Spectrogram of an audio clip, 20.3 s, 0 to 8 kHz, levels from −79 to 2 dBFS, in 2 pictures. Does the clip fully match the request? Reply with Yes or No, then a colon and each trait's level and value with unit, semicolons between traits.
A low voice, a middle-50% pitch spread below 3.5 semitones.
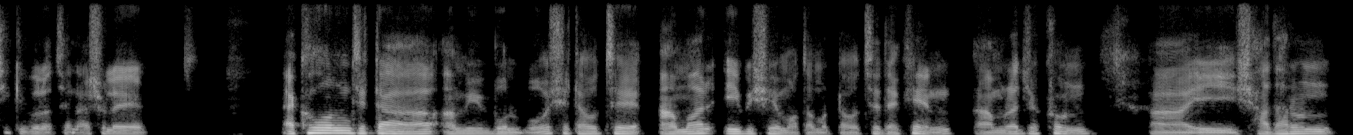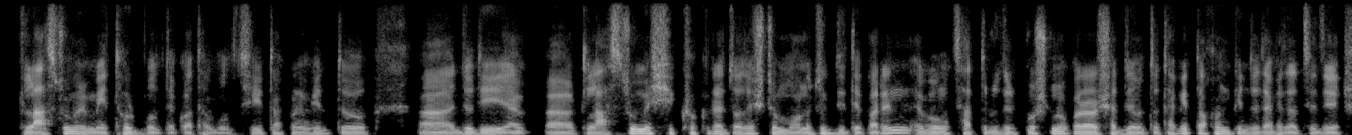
Yes: low, 105 Hz; average, 2.9 semitones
